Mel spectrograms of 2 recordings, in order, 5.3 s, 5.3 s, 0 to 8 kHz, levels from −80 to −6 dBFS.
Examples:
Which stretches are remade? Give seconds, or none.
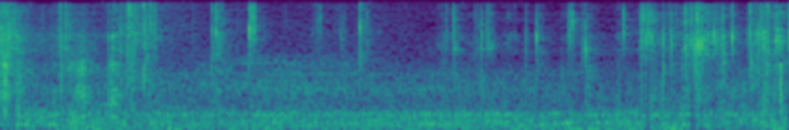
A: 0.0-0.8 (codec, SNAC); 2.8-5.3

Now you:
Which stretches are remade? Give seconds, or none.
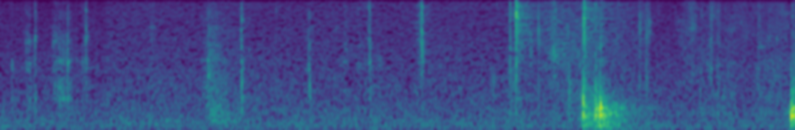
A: 0.0-0.7 (vocoder, BigVGAN v2); 3.9-5.3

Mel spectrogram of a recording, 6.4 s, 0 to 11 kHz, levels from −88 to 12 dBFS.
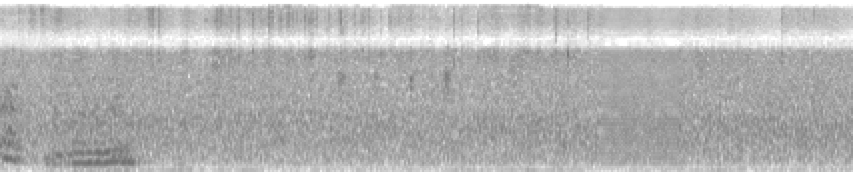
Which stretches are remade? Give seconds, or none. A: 4.5-5.1 (vocoder, Vocos)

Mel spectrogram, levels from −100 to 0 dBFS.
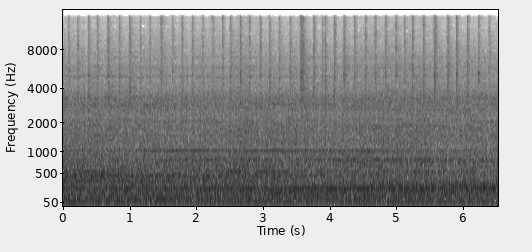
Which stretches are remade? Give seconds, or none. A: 3.9-5.1 (vocoder, BigVGAN v2)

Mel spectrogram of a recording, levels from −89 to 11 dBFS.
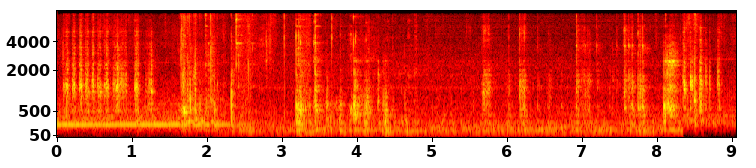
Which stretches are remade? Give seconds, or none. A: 4.9-8.3 (vocoder, Vocos)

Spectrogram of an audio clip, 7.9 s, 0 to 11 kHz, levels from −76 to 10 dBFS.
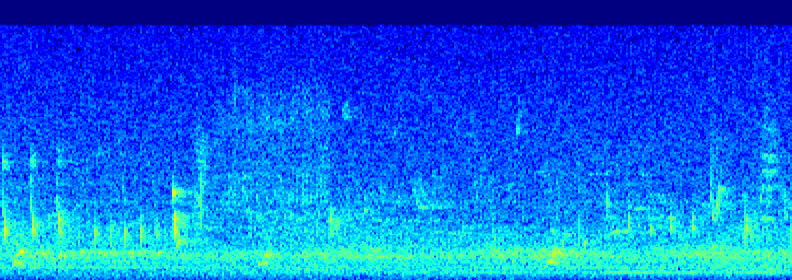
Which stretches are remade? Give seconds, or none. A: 2.6-3.3 (vocoder, BigVGAN v2)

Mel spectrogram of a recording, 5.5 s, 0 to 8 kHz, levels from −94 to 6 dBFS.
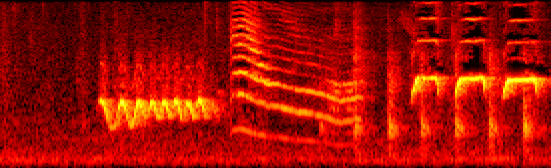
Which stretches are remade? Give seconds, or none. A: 2.7-4.0 (autoencoder, DAC-VAE)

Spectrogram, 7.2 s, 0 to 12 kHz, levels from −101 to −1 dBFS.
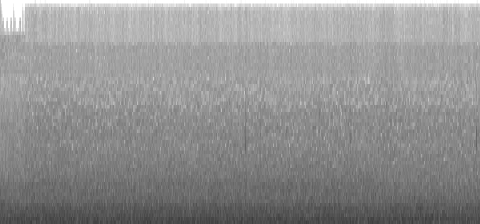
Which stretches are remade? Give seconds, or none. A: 0.0-1.4 (autoencoder, DAC-VAE); 3.2-4.3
